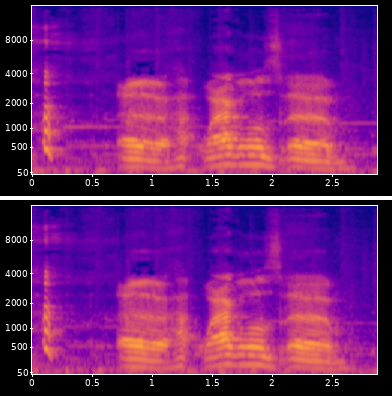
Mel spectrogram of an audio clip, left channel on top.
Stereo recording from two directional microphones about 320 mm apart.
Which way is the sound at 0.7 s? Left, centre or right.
Right.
